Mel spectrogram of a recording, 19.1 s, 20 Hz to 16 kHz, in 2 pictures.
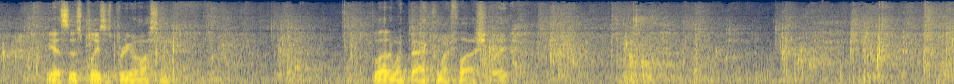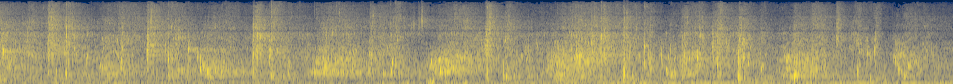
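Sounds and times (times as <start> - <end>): boots wading through shallow water: 0.0 - 19.0.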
